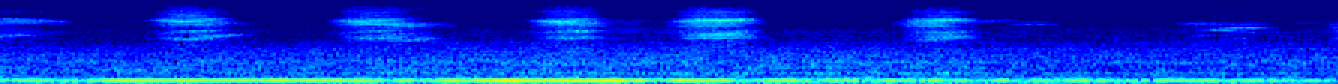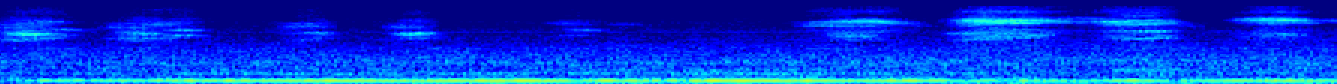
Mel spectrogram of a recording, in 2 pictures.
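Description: Great tit nestlings begging with short high-pitched calls, one every half second or so, coming thicker near the end. A steady low hum runs underneath.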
